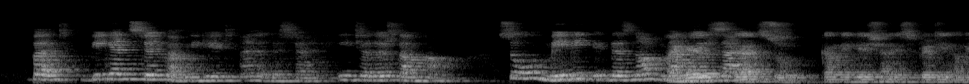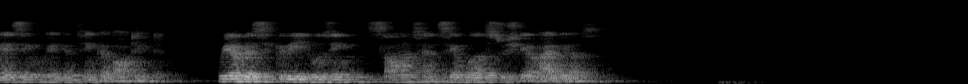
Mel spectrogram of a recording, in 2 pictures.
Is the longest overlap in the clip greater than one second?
Yes, from 6.6 s

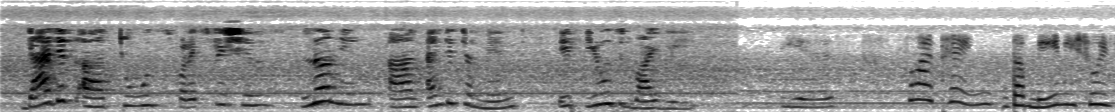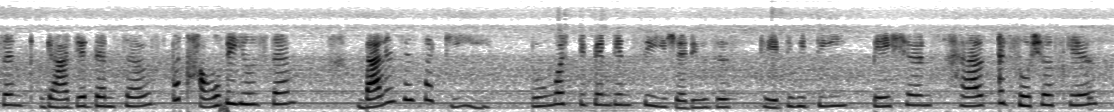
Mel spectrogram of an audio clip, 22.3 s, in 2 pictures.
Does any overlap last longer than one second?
No

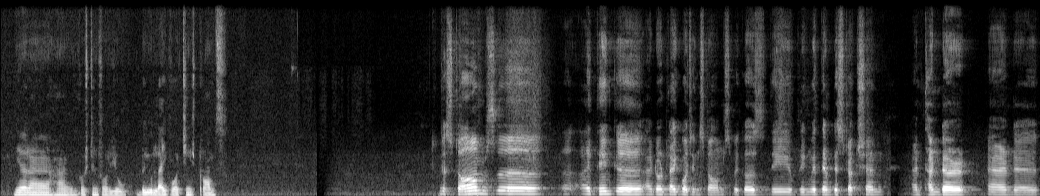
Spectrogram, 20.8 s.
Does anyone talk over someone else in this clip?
No

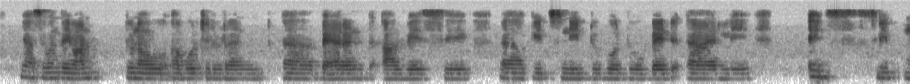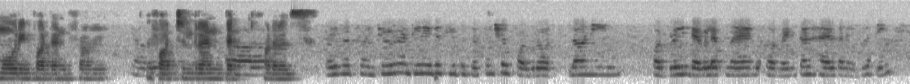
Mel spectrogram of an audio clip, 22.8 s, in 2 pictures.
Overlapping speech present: Yes, from 13.3 s

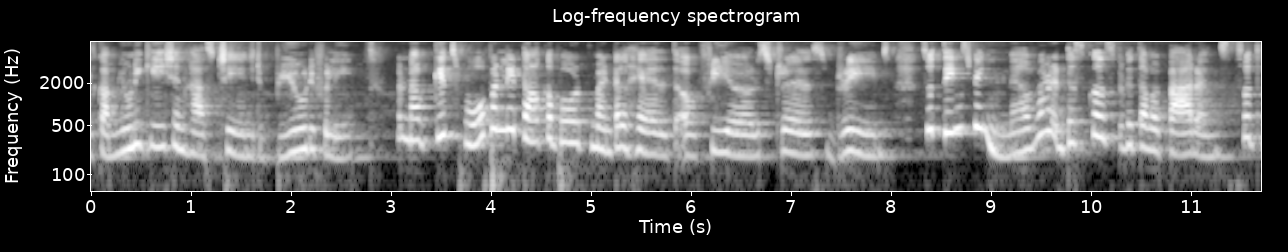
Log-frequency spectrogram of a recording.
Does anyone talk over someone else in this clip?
No

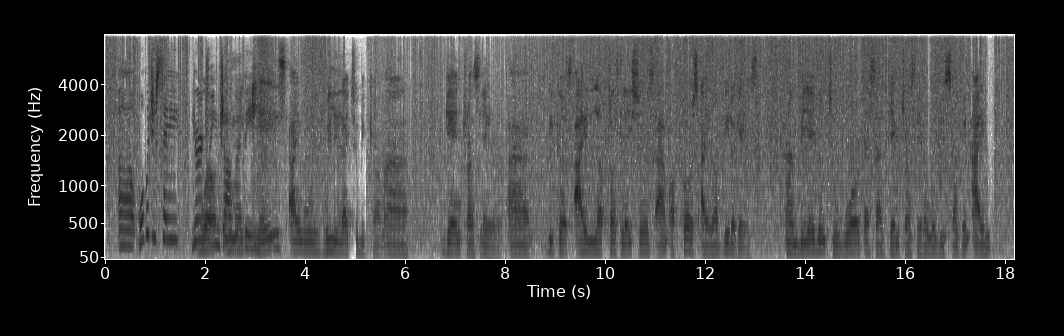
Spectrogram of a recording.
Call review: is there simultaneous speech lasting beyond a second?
Yes, from 1.8 s

